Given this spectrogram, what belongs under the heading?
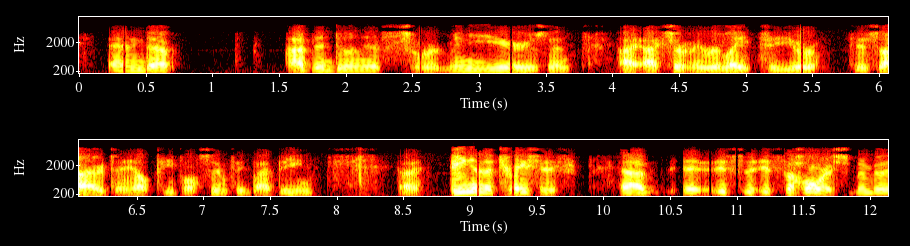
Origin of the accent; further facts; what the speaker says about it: North Carolina, United States; I'm a Southern boy. I'm from North Carolina, so I can talk like that.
